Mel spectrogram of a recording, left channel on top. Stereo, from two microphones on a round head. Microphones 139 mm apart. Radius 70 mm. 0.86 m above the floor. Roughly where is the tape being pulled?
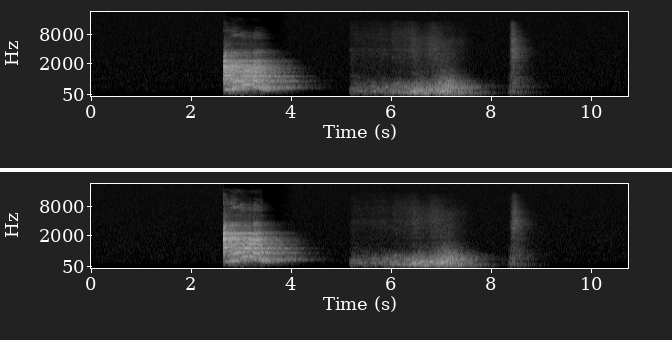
Left.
